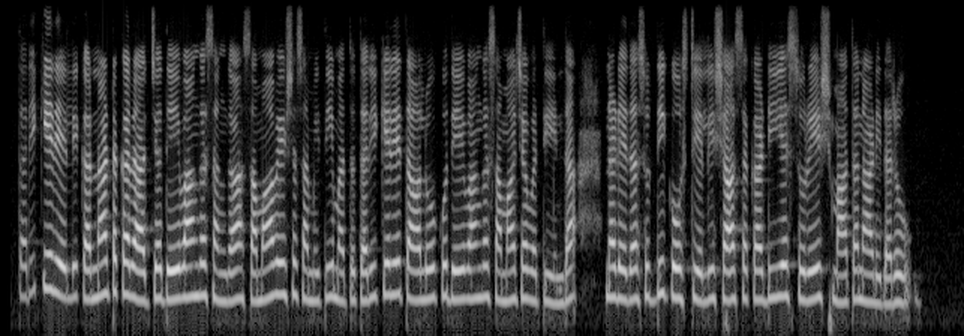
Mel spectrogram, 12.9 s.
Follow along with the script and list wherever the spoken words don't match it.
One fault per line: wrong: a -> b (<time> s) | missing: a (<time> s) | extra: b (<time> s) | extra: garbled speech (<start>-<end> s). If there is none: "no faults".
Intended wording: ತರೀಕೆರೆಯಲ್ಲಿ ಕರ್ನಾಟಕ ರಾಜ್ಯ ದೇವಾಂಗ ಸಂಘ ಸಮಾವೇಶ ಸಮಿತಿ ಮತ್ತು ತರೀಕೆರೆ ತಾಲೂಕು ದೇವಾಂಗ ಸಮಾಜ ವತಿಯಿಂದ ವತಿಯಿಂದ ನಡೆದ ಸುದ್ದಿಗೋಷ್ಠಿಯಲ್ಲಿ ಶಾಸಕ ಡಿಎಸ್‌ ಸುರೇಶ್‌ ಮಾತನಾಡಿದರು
missing: ವತಿಯಿಂದ (7.6 s)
